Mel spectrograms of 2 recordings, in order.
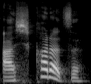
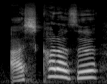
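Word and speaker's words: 悪しからず: 자, 10번에 있는 아시카라즈. 아시카라즈 발음 특이하죠. 자, 아쿠도 아니고 와루도 아니고요. 아로 읽어요.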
